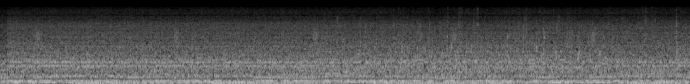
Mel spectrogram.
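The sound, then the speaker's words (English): A steady rumbling hiss of about a cup of water boiling in a pot for couscous, with faint bubbling pops scattered throughout and no one speaking. “We'll just wait for the water to get boiled.”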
